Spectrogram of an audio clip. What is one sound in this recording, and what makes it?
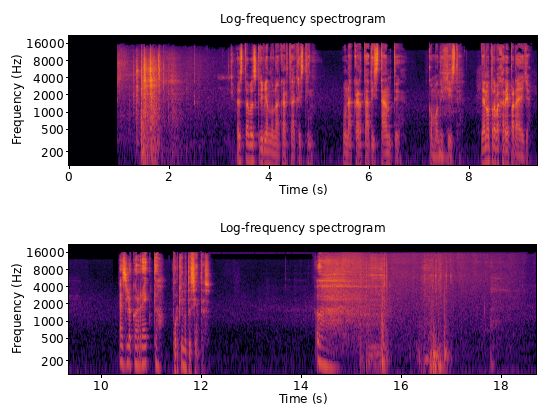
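A woman speaks at close range.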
